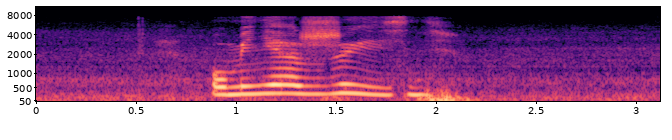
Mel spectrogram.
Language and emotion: Russian, positive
